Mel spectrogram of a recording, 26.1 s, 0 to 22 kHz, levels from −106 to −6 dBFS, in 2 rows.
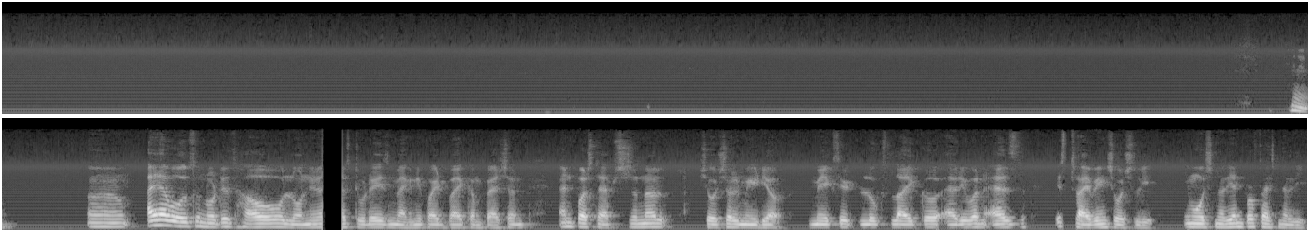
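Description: Mains buzz runs through the whole clip, a steady raspy drone sitting roughly 30 dB below the speech. It is built on 60 Hz, and the rasp comes from the sharp switching spikes that a dimmer, rectifier or poorly shielded cable injects twice per mains cycle. Those spikes spread harmonics of 60 Hz well up into the kilohertz range, so the buzz stays audible under the speech and in every pause.

A playback stall cuts the speech off abruptly at 16.26 s. The output falls silent for about 0.2 s, until 16.46 s, and the sound then resumes with "today is magnified by". The gap is a hard drop to silence in mid-flow rather than a fade. It likely happened because the player ran short of data or its audio thread was briefly blocked, leaving nothing to output until it recovered.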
